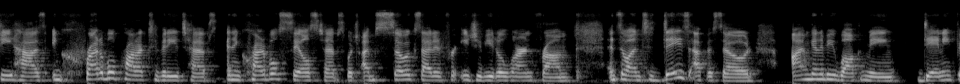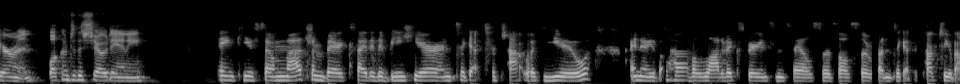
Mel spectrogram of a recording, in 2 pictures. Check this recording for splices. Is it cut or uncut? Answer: cut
